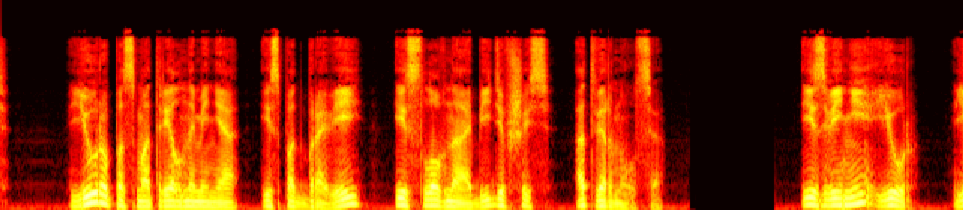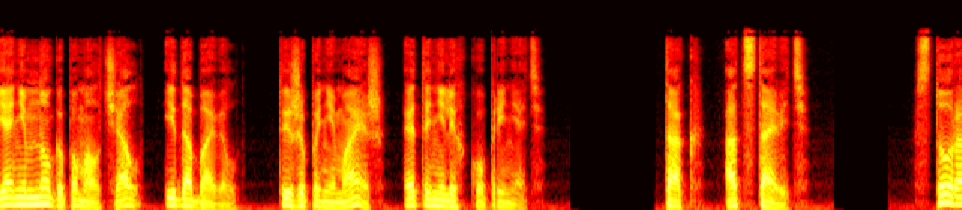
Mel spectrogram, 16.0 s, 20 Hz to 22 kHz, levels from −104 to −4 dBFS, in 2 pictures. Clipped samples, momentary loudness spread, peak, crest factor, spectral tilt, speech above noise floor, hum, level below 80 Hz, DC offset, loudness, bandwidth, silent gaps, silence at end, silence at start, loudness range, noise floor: under 0.1%; 14 LU; -2 dBFS; 18 dB; -5.5 dB/octave; 42 dB; none; -46 dBFS; under 0.1%; -20 LUFS; 12.5 kHz; 5.78-6.45 s, 12.83-13.48 s, 15.04-15.42 s; 0 s; 0.6 s; 4 LU; -61 dBFS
